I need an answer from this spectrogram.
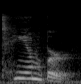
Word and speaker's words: timbre: So the cool thing about a woodwind quintet is that there's a bunch of different timbre. Can you say timbre? Timbre. Timbre. It's spelled like it's a funny word.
